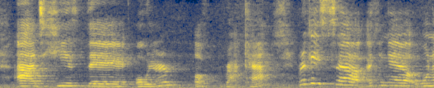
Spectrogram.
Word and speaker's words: Raaka: Is Raaka? I pronounce it. Yeah, you pronounce it right. Okay, It's Raaka.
